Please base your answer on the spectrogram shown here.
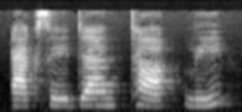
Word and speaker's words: accidentally: When we add accidentally, we don't pronounce the A, we say accidentally.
